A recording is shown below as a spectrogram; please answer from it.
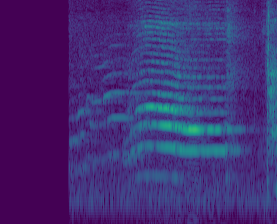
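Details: Feral cat let into a house, hanging from window blinds, gives a drawn-out harmonic meow that rises and holds steady, then a sharp clatter at the end, indoors.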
